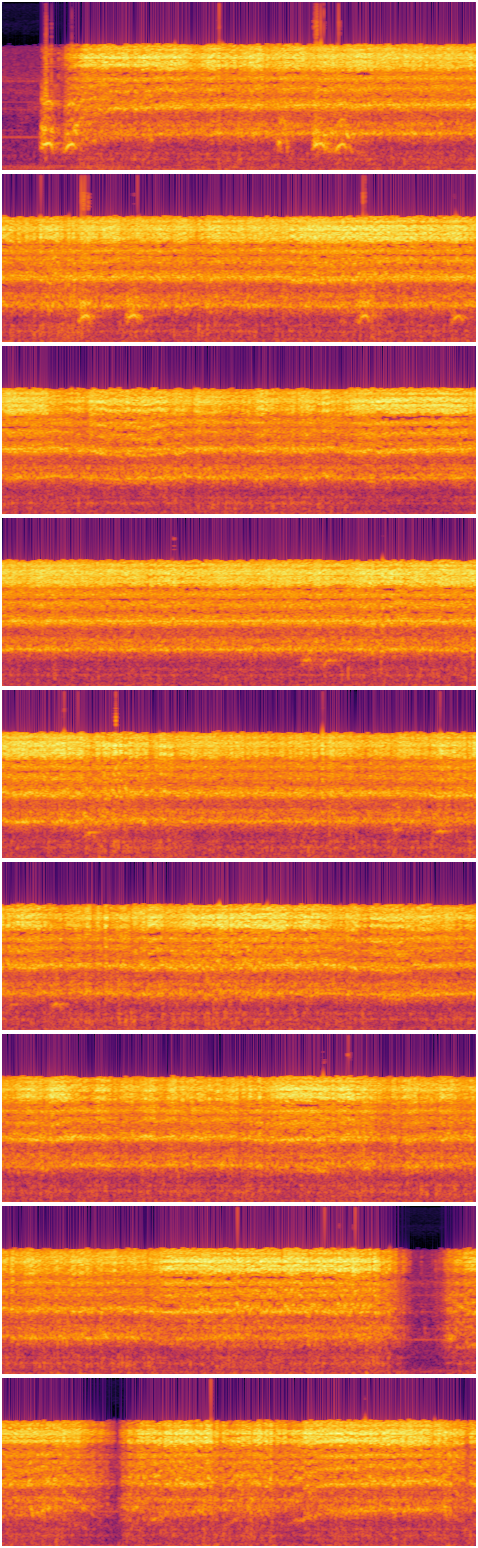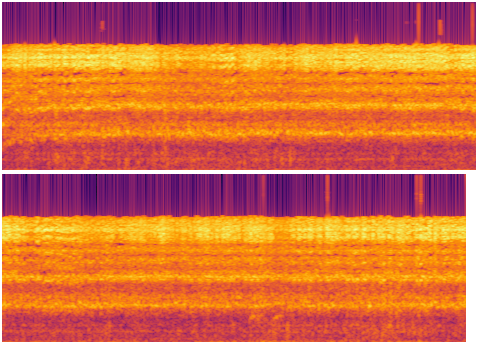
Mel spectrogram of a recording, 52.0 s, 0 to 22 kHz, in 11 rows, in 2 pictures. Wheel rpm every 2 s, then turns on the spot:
160, 230, 230, 230, 230, 230, 230, 230, 230, 240, 240, 230, 230, 220, 230, 220, 220, 210, 140, 110, 190, 190, 220, 230, 230, 230.
none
